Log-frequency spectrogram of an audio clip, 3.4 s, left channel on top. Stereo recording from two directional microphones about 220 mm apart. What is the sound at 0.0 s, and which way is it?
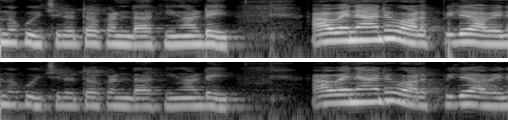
Speech, 35° left (ahead or behind).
